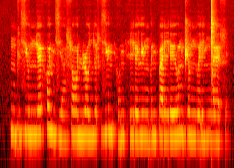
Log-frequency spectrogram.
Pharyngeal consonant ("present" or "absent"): absent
